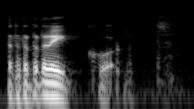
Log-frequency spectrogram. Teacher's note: la mayor intensidad la mayor fuerza de voz recae en la penúltima sílaba contando derecha izquierda es una palabra grave y vamos a colocarle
